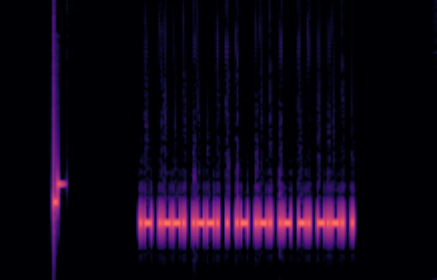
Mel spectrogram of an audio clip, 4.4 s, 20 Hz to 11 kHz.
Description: Morse code, heard as a keyed tone, about 52 wpm, 700 Hz. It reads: APPEARANCE
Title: Sentences from Top 1100 Words - New Word Drill Alt - 50wpm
